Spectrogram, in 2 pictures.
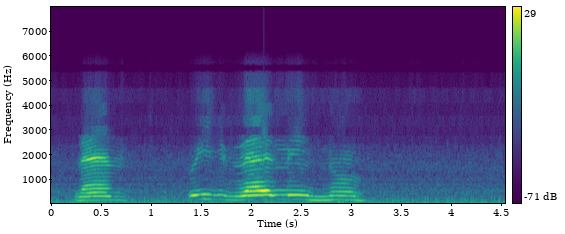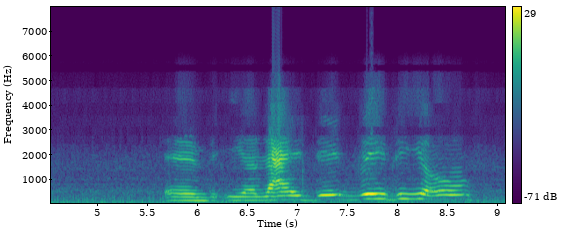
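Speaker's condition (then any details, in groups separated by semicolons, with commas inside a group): Cerebral palsy; physical disability affecting speech and motor skills; affects speech, talks differently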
